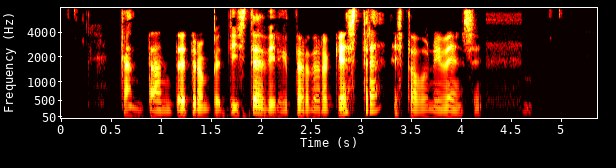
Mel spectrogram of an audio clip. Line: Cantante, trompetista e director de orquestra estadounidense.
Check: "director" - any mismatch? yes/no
no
